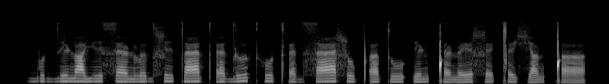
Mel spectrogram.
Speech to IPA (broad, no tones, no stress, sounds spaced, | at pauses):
b u d d̪ i ɳ a j i s ɛ ɳ l ɯ d ɬ i t̪ æ tʼ ɛ d ɯ t̪ʰ u tʼ ɛ d s æ ɬ u pʼ ɐ t̪ u ʔ i ɳ ǃ ɛ ɳ e ɬ e ǀ e ç a ɳ ǃ ɐ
